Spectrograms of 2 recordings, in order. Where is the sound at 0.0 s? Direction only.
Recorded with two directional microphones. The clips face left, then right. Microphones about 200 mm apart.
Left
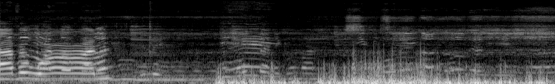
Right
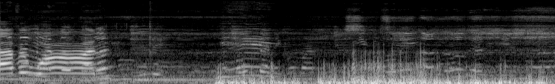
20° left (ahead or behind).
